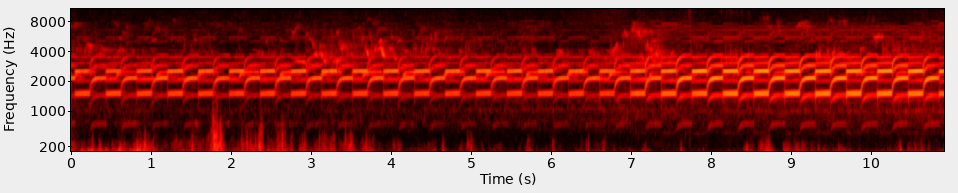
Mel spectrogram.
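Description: Yodalarm level crossing audible warning sounding: a fast, evenly repeating warbling tone, with low rumbling underneath.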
